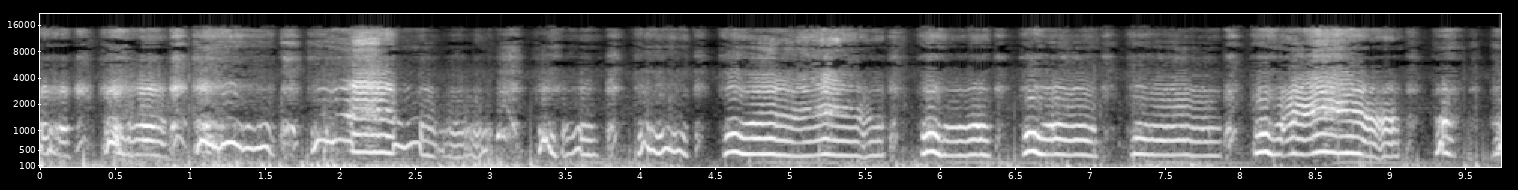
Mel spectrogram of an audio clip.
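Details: A 7-day-old newborn cries in repeated rising and falling wails with short catches of breath between them; an ordinary newborn cry.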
